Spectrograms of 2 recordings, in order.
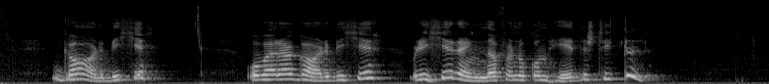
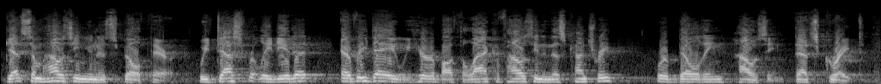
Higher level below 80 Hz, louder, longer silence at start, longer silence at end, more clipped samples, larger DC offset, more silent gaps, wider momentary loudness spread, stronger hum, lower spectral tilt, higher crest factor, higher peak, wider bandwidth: about the same, -54 dBFS vs -50 dBFS; second, -25 LUFS vs -18 LUFS; about the same, 0 s vs 0.05 s; first, 1.1 s vs 0 s; neither; neither; neither; about the same, 9 LU vs 8 LU; neither; about the same, -6.5 dB/octave vs -5.5 dB/octave; about the same, 16 dB vs 12 dB; second, -10 dBFS vs -6 dBFS; first, 16 kHz vs 14 kHz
